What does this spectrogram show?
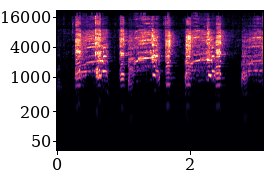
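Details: Strong, repeated goose honks, each harsh call lasting around half a second, following one another in quick succession.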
